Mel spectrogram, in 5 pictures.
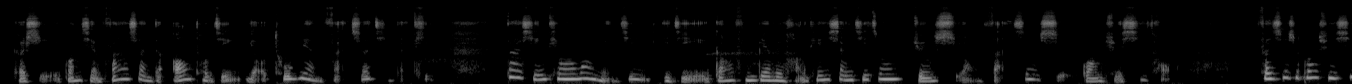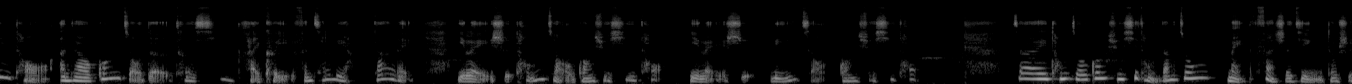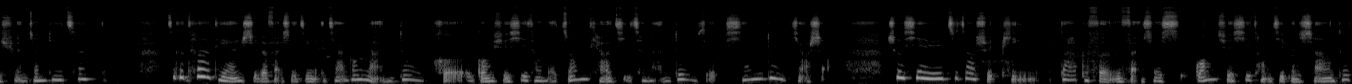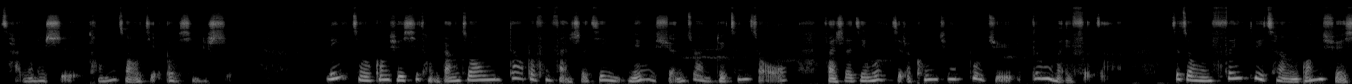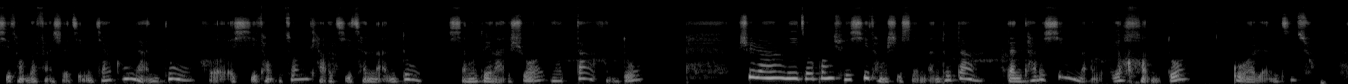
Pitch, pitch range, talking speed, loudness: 205 Hz, 165-245 Hz, 235 characters per minute, -37 LUFS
